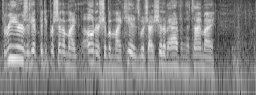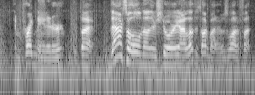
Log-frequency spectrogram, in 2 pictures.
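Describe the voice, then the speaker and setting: A middle-aged man talks bluntly from inside his car, his voice bright and forceful, pitched a little high for a man. He rambles casually through viewer comments as a livestream host, with the hum of the vehicle behind him. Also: lively intonation, a little fast. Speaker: real estate agent. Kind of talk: casual livestream chat while driving.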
